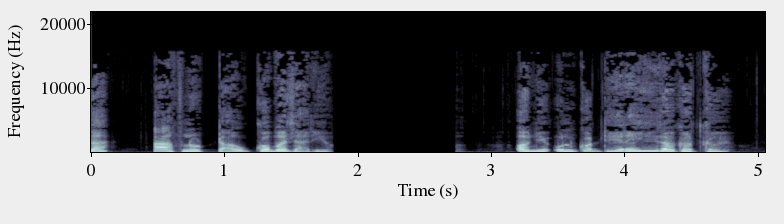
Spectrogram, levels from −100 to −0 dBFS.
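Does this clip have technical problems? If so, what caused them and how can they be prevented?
Yes. A rebuffering stall runs from 1.81 to 2.74 s. Playback exhausted the downloaded audio, fell silent, then resumed exactly where it stopped, adding 0.93 s. The waveform shows a flat line, the spectrogram a blank vertical gap. A larger playback buffer or adaptive bitrate prevents it.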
